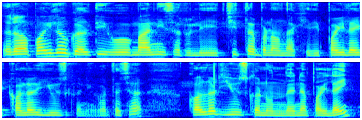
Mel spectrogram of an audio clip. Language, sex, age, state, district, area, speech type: Nepali, male, 18-30, West Bengal, Darjeeling, rural, spontaneous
